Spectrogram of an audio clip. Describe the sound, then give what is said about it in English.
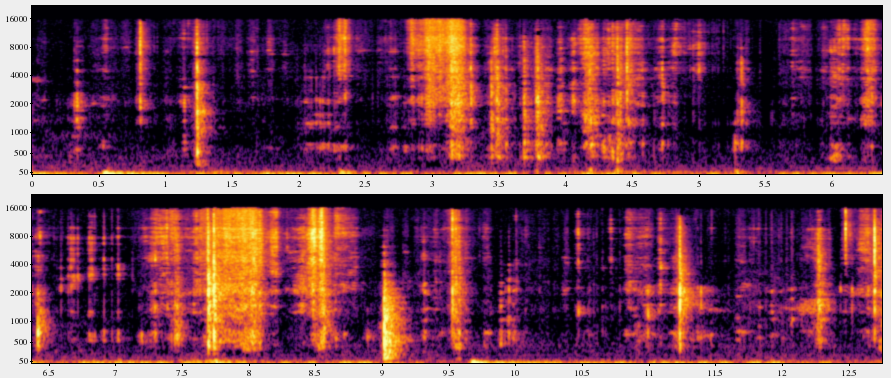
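Packaging is opened to get at spoons: faint crinkling, tearing and rustling come in irregular bursts, with a few sharper crackles standing out from the quieter handling sounds. “So, let me open the spoons.”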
